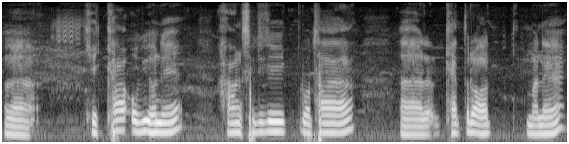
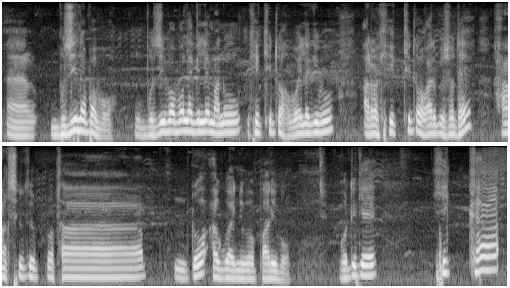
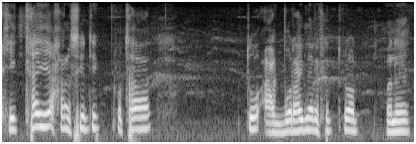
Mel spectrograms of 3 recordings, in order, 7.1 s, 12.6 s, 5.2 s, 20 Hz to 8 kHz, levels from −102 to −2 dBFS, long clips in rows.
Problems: constant background noise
